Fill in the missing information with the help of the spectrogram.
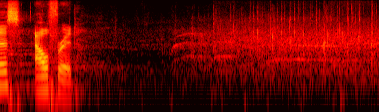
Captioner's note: audience applauds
